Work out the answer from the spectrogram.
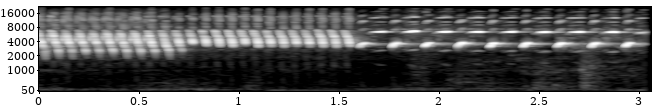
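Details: Kenari Nusantara canary in long gacor song, a training recording for young or silent birds: fast dense buzzing trill about three notes per second blending into a steady run of clear, high, evenly spaced chips.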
